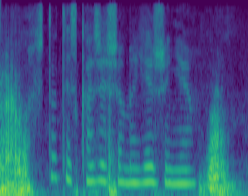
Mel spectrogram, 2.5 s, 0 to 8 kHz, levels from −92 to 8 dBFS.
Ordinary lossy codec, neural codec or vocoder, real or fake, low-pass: none; codec, 16 kHz, 2 kbps, FunCodec, trained on Chinese and English, 25 frames a second; fake; 7.2 kHz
